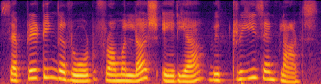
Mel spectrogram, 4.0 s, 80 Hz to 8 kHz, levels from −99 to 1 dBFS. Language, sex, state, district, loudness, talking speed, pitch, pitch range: English, female, Gujarat, Valsad, -14 LUFS, 165 wpm, 215 Hz, 195-260 Hz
